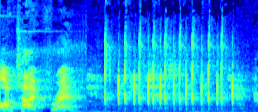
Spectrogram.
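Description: Keys click rapidly on a laptop keyboard.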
